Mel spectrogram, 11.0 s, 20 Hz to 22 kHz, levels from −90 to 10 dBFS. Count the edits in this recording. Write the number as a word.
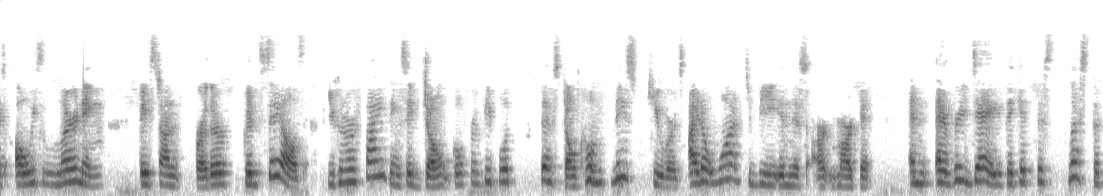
two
